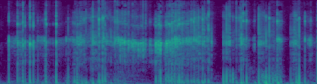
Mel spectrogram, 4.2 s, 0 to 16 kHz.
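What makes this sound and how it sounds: A hollow, rainbow-segmented hard plastic articulated fidget slug toy, held upright in one hand, is scratched and tapped along its segments with fingertips and nails. The result is a dense stream of bright, dry scratches and quick clicky taps with almost no ring, concentrated in the high range with a resonance near 2.4 kHz.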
